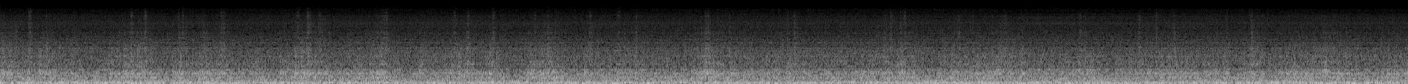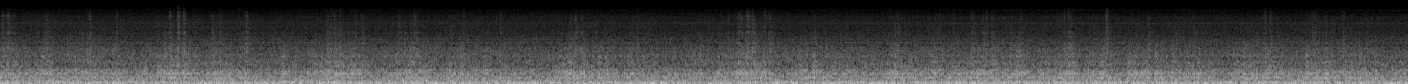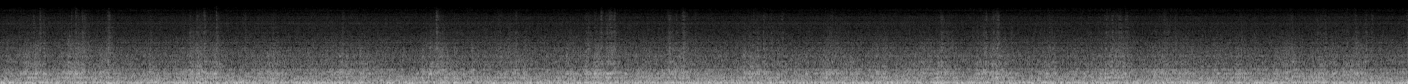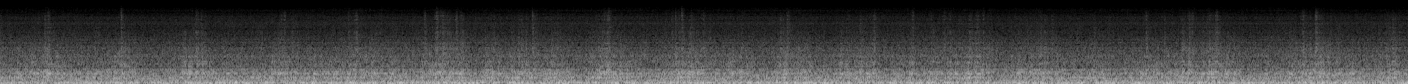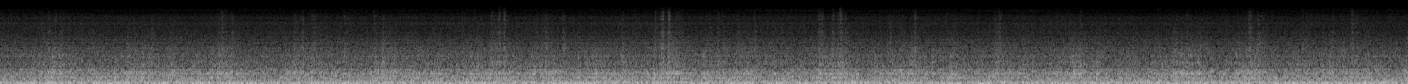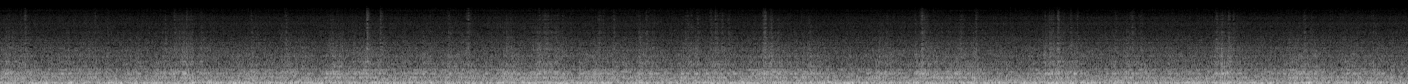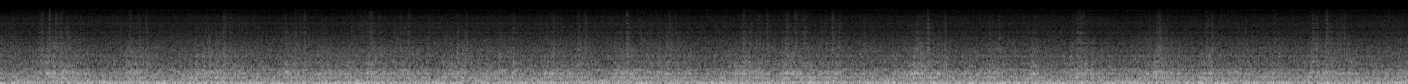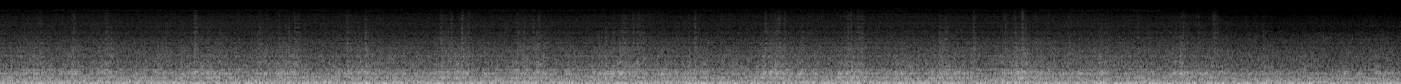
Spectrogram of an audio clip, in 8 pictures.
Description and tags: parking garage empty quiet ventilation fan close rattly1
rattly, garage, close, parking, empty, ventilation, quiet, fan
